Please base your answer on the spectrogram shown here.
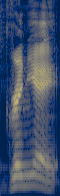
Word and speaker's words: Grenier: you spell it it's just like french or something right grenier it's just like or voir you know type of so it's grenier and rich was saying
